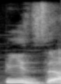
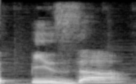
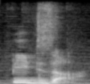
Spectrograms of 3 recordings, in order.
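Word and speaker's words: pizza: Restaurant का अगला type होता है पिज़्ज़ेरिया या फिर पिज़्ज़ा पार्लर या फिर पिज़्ज़ा हाउस। याद रखिए इसे पिज़्ज़ा प्रोनाउंस नहीं करना है, इसे प्रोनाउंस करना है पिज़्ज़ा। पिज़्ज़ा मतलब कि ट जो है उसको आधा प्रोनाउंस करना है, पिज़्ज़ा।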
